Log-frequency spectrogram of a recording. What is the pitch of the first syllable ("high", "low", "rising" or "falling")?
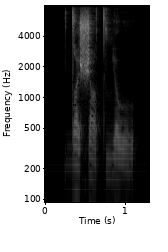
falling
